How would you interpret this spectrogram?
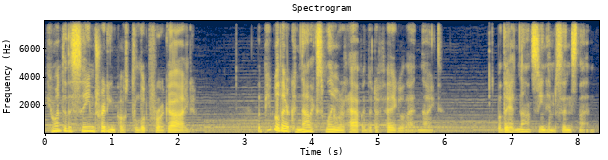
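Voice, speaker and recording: A man narrating a scripted horror story as a storyteller, in a measured, dramatic way. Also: on the low side, expressive, faint music behind. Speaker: storyteller, channel host.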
